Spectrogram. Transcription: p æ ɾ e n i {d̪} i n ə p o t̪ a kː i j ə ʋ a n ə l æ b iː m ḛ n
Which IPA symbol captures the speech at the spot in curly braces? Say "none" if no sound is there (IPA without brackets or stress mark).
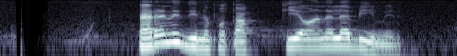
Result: d̪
